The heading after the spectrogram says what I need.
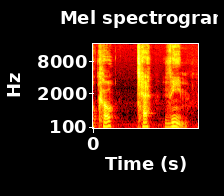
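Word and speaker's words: כֹּתְבִים: This is a new syllable, ko, te, vim. So this second rule is not as much a new rule as it is kind of building on the previous one. Well, we know that this is starting a syllable. It's coming after a long vowel, so it's starting a syllable. It must be vocal.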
